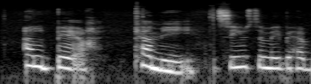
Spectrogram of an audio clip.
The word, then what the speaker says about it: Camus: That is my super perfect French pronunciation. Albert Camus.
